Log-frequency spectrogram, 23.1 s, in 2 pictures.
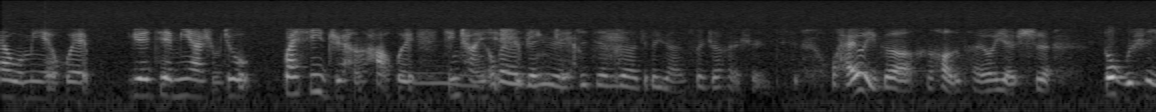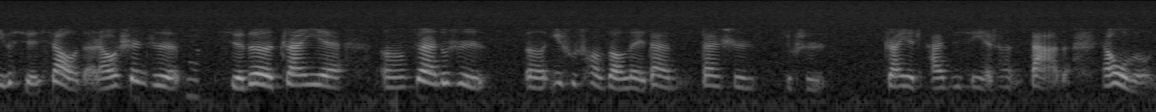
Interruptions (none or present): present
